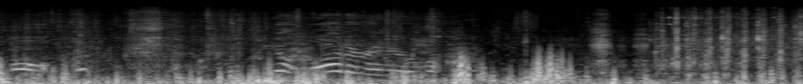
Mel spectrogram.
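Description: Water splashing as a dog wades through shallow lake water, with a brief rising-and-falling voice about a second and a half in.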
